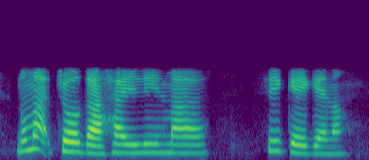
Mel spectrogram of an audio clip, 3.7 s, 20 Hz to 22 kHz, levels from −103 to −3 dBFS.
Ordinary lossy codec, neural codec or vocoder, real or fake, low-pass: Opus, 24 kbps; none; real; 3.6 kHz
